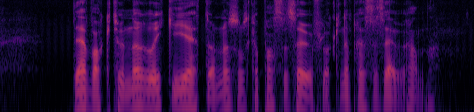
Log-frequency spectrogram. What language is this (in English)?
Norwegian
